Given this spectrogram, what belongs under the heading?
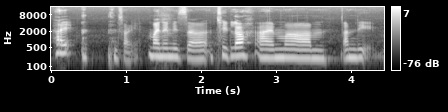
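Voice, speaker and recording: A woman's voice: medium pitch, slow, a bit bright. A woman from Romania, introducing herself on a panel as a human rights activist.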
